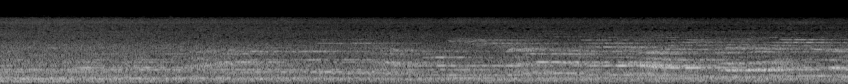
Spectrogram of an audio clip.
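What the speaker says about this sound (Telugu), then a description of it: "ఇప్పుడే ట్రైన్ వచ్చిందండి, విశాఖపట్నం ట్రైను" A Machilipatnam-to-Visakhapatnam passenger train rolls into Nidadavolu railway station with a sustained rumbling roar of carriages and faint wheel squeal, steady and close throughout.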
